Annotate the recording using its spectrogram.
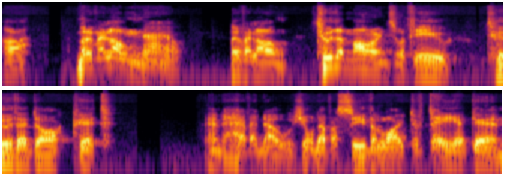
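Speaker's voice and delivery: rough, gruff orc voice. Narrating a scene, orcs drive someone along to the mines, gruff orc voice. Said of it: "you hear gruff voices".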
